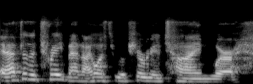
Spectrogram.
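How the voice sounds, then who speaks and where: A man speaks with an American accent and lively intonation. His tone is bright and sharp. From Massachusetts, Boston area. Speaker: patient giving testimonial. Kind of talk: testimony. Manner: hesitant, with fillers and repetitions.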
